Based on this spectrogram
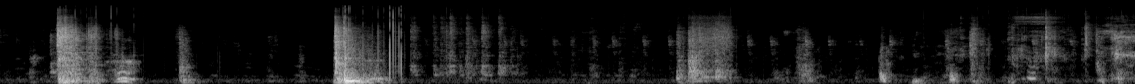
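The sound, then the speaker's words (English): Loud fist pounding on a front door by a neighbor comes in a few heavy, separated bursts, with a dog barking and faint voices murmuring in between. “So my neighbor, because nobody pounds on my door, and usually it's her,”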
